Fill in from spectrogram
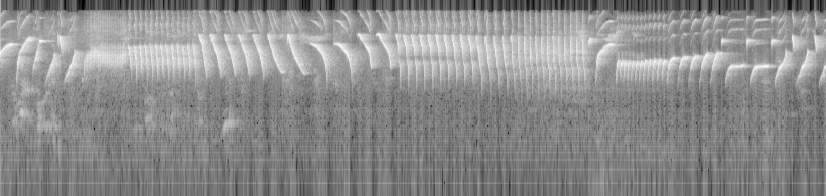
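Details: Canary training song with long-running, lavish ornamented phrasing: dense rapid trills and rolling runs at high pitch, buzzy sweeps and clicking rattles flowing almost without pause for ten seconds.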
